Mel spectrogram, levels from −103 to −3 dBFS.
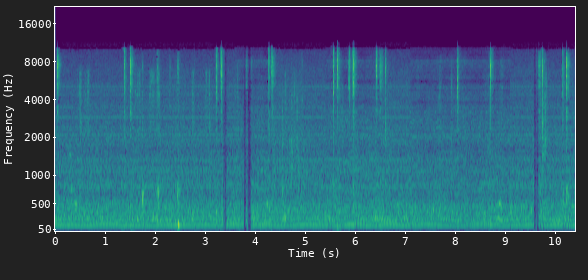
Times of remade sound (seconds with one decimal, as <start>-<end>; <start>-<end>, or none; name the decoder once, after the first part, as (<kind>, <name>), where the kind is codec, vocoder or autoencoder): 3.6-4.3 (codec, SNAC); 5.4-6.5; 7.1-9.1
